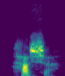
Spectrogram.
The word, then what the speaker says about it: Hasha: So now let's talk about the Hasha moment. This is the other side. I love this word. Hasha.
